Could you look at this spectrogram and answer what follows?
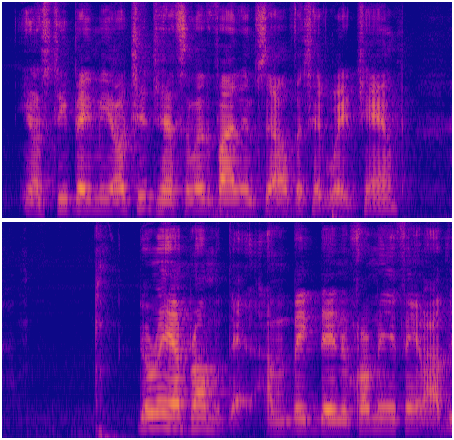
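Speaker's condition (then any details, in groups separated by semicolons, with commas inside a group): Cerebral palsy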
